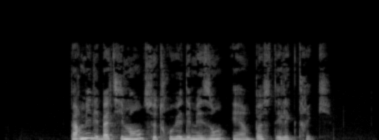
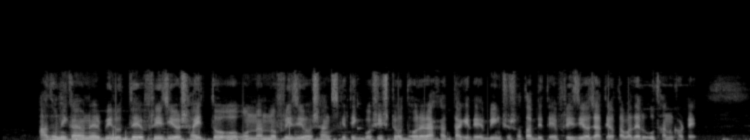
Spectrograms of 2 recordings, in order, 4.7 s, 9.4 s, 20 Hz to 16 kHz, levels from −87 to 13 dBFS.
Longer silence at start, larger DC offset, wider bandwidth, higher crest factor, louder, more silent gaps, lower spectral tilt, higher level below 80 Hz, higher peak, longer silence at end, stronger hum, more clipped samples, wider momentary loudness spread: first, 0.9 s vs 0.5 s; neither; first, 11.5 kHz vs 8.2 kHz; about the same, 20 dB vs 20 dB; first, -25 LUFS vs -30 LUFS; neither; about the same, -6.5 dB/octave vs -5.5 dB/octave; second, -74 dBFS vs -50 dBFS; about the same, -8 dBFS vs -10 dBFS; first, 0.65 s vs 0.25 s; neither; neither; first, 12 LU vs 9 LU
